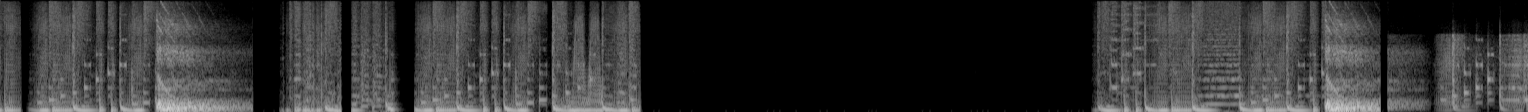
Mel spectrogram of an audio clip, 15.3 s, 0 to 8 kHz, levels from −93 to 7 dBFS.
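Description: From 2.78 s to 3.93 s the audio shows repeated stalls (stutter). The jitter buffer ran dry fourteen times as packets arrived late, and each time the receiver stretched the last sound to cover the wait. About 308 ms was filled this way, roughly a quarter of that stretch, with the longest single gap at 108 ms. Nothing is lost, but the sound hitches and drags in a rapid, uneven judder.

Directly after, from 3.93 s to 4.16 s, comes a call audio freeze, likely from packets held up in the network long enough to empty the buffer completely. The receiver bridged 219 ms, first carrying the last sound forward and then dropping to silence for about 120 ms. Playback then resumes where it stopped, so the overall delay has grown by 219 ms. This is a hard gap inserted into the audio, not a loss of content.

Between 5.25 s and 6.28 s there is a jitter buffer slow-down. To rebuild its reserve, the receiver repeated short pitch-period segments, adding 69 ms to that second of audio. 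Playback runs at about 94% speed while the pitch stays put, so sounds come out slightly drawn out and lagging.

At 13.80 s the input switched to a poorer device, likely a change of microphone or a headset call profile, and this lasts to the end. An 80 ms silence marks the switch. After it, the band is narrower than the 8 kHz band of the call path before, which fits G.722 at 64 kbps. The result is a dull, boxy tone, about 5 dB quieter, with a new noise floor roughly 40 dB below the signal.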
